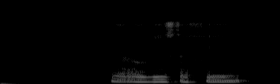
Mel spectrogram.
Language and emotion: Russian, neutral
